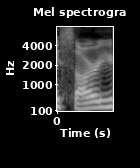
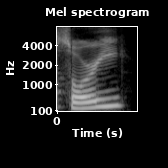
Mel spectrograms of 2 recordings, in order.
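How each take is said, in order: First: "sorry" with an open AH vowel, SAH-ree; unaccented "sorry". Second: "sorry" with a rounded O, SORE-ee; accented "sorry". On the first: Streamer proving her accent is mild, open-voweled "sorry". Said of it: "I think I say sorry fine". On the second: Streamer showing the accent she avoids, rounded "sorry". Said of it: "It's not sorry". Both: Shown as a demonstration.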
